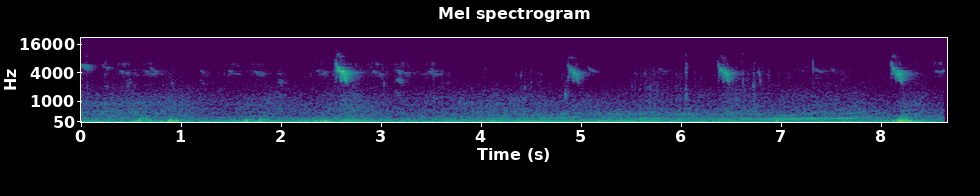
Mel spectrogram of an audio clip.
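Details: House sparrows drinking and bathing at a garden bird bath in the UK give short, bright chirps, scattered singly every second or two, over a steady low outdoor rumble.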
